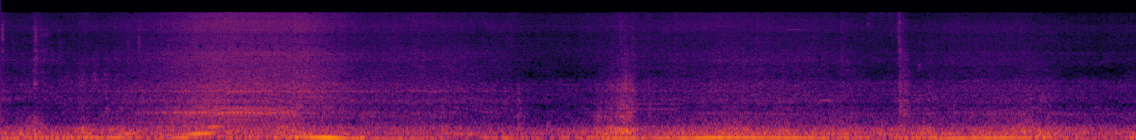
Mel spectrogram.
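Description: Wind gusting through a car's open windows and buffeting the microphone: an uneven low rumble, with a stronger gust and hiss about two to three seconds in.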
